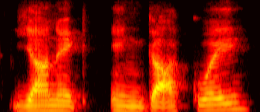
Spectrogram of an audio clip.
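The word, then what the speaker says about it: Yannick Ngakoue: So the way you pronounce it, Zach, is Yannick Ngakwe is the pronunciation.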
